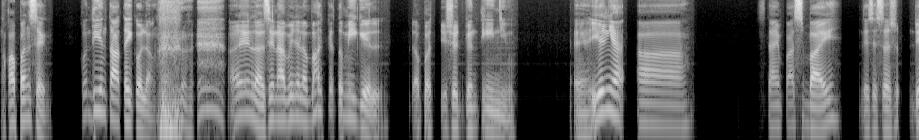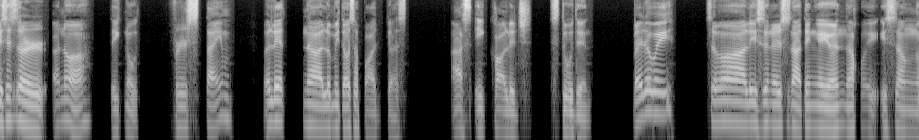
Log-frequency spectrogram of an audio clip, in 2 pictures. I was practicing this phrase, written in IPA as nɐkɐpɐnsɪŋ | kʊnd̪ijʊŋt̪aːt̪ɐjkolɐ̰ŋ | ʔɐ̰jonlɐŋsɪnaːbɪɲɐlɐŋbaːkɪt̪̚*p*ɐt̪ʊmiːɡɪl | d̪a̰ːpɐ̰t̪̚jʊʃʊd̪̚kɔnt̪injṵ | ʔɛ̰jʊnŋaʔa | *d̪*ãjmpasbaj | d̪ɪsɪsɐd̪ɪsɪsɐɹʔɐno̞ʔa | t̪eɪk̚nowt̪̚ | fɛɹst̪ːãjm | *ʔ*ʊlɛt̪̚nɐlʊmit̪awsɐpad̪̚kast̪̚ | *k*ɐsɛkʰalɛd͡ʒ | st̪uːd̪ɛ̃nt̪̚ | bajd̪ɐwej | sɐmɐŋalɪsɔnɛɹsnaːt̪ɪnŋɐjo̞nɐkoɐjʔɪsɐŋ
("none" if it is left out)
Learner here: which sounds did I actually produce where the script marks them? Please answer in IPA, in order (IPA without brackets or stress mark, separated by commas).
k, t̪, ʔ, ʔ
